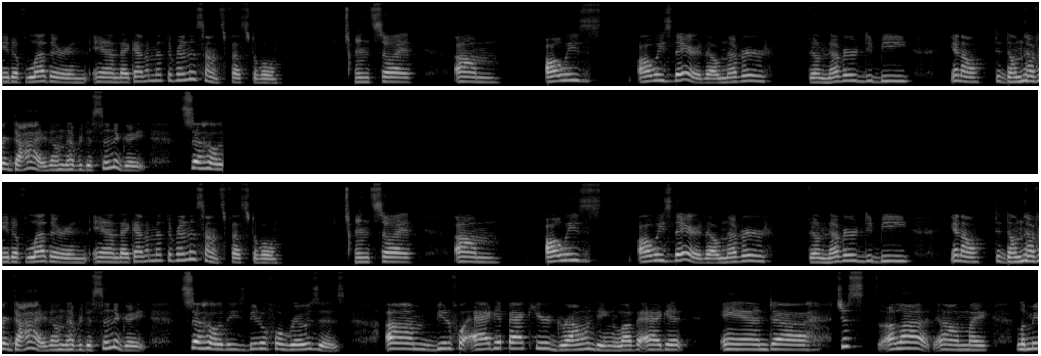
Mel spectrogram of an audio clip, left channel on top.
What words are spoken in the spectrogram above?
of leather, and I got them at the Renaissance Festival. And so I always there. They'll never be, they'll never die. They'll never disintegrate. So these beautiful roses. Beautiful agate back here, grounding, love agate, and just a lot. My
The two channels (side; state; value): left; drops out; at 12.6 s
